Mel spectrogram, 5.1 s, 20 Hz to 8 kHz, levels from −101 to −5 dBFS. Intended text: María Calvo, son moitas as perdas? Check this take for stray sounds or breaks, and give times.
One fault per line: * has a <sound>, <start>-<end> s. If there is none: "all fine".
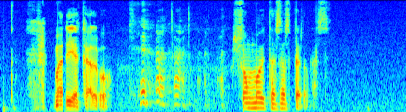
* has a dropout, 0.8-0.8 s
* has a laugh, 1.6-2.8 s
